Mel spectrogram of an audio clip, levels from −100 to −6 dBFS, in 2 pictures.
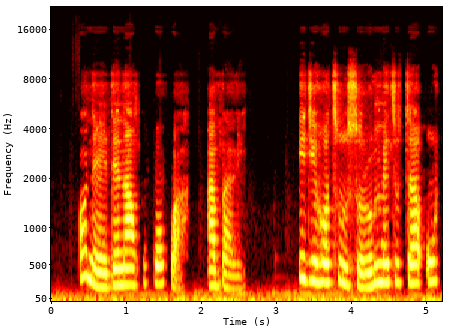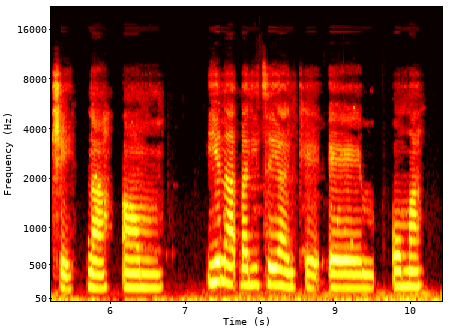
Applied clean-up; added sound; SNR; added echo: none; Walk, footsteps; 17 dB; none.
